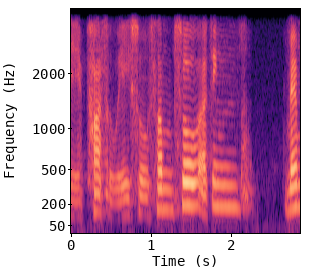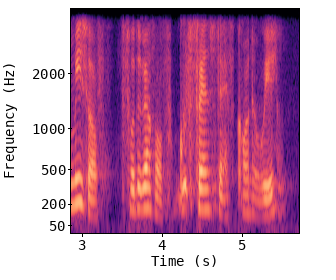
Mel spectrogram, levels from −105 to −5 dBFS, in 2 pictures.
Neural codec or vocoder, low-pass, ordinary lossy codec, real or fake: codec, 16 kHz, 2 kbps, FunCodec, trained on Chinese and English, 25 frames a second; 3.6 kHz; none; fake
